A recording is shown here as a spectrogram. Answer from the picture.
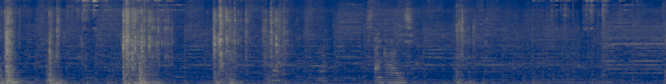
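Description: Sharp knocks and clicks of a key worked in a door lock cylinder that spins freely without catching the lock, over background music. The loudest knocks come at the very start and about two seconds in.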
